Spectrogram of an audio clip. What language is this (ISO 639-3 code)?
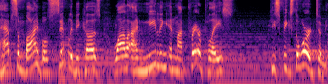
eng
